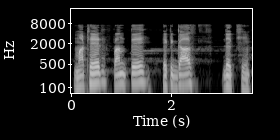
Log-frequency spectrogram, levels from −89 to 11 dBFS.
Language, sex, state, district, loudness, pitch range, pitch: Bengali, male, West Bengal, Cooch Behar, -17 LUFS, 120-150 Hz, 135 Hz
